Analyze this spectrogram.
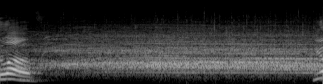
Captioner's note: applause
